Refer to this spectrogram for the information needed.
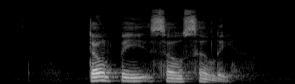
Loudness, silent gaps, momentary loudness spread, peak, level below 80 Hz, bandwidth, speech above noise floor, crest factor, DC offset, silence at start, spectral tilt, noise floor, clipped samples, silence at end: -25 LUFS; none; 12 LU; -8 dBFS; -78 dBFS; 14.5 kHz; 40 dB; 20 dB; under 0.1%; 0.9 s; -4.5 dB/octave; -65 dBFS; under 0.1%; 0.6 s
